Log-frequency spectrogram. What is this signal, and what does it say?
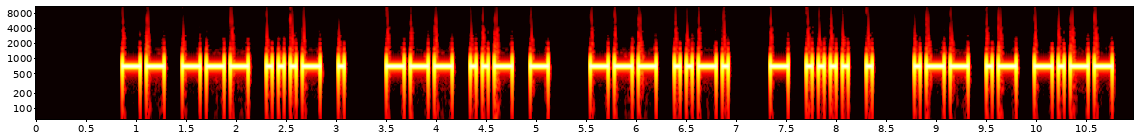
Morse code, heard as a keyed tone, about 21 wpm, 700 Hz. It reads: MOVE OUT OF THE WAY
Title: Sentences with 4-Word Phrases - 20wpm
